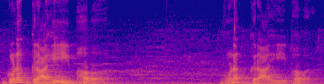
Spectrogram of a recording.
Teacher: ण को पूरा बोल रहे हैं और ग्राही में संयुक्त अक्षर है तो स्वराघात भी कर रहे हैं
